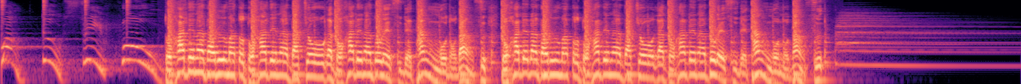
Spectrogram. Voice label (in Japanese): 早口言葉リズム（中級編）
